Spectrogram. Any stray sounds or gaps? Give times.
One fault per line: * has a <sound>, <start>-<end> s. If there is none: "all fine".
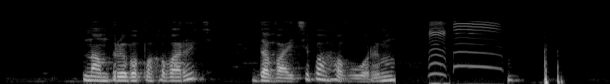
* has a squeak, 4.3-5.1 s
